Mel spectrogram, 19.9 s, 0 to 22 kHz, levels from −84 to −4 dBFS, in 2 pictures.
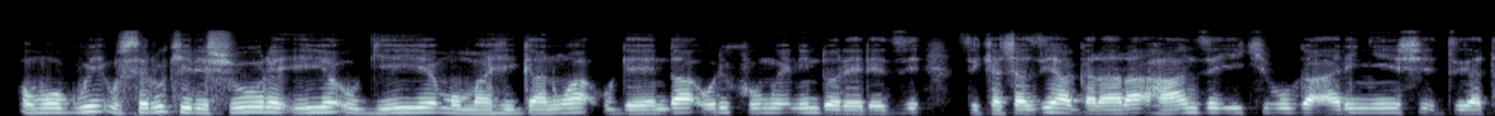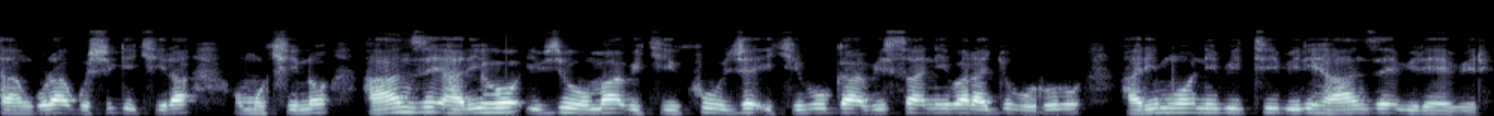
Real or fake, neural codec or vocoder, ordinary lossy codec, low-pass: real; none; Opus, 64 kbps; 7.2 kHz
